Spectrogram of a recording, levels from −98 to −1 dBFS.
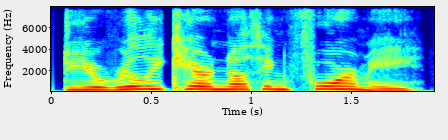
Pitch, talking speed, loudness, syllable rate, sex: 235 Hz, 220 wpm, -15 LUFS, 5.0 syllables/s, female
